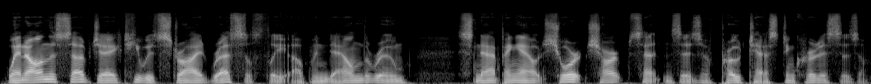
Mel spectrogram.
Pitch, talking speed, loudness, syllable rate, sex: 90 Hz, 150 wpm, -21 LUFS, 4.0 syllables/s, male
